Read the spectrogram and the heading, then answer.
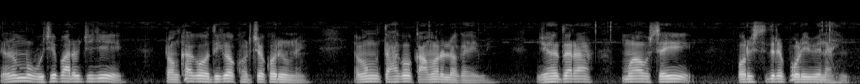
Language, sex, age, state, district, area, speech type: Odia, male, 18-30, Odisha, Balangir, urban, spontaneous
